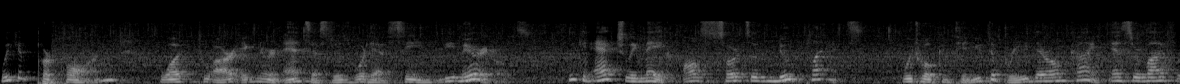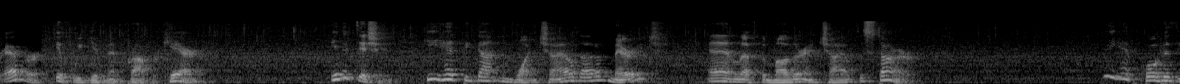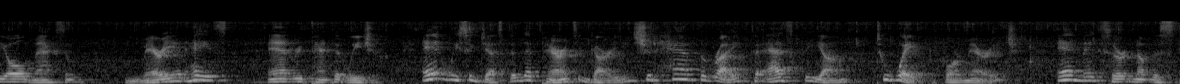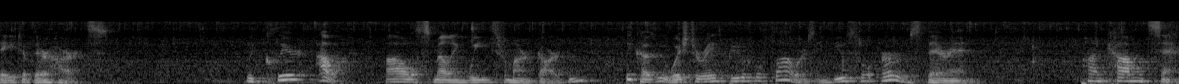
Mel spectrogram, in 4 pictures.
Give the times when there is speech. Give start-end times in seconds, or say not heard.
0.0-13.8, 15.1-20.9, 22.8-36.5, 37.9-45.2, 46.2-47.1.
